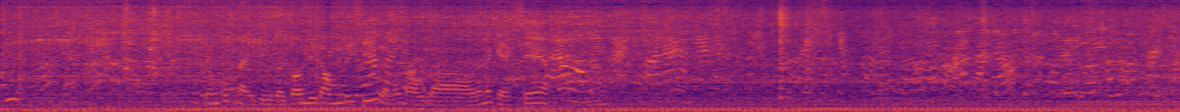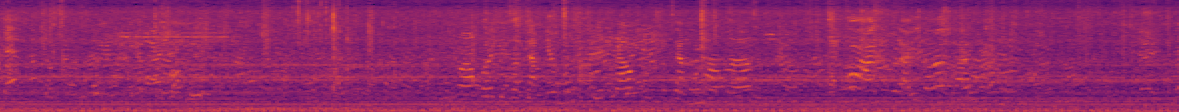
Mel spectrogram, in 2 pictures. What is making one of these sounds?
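Many voices chatter in a busy outdoor market.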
